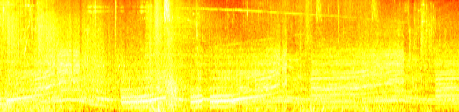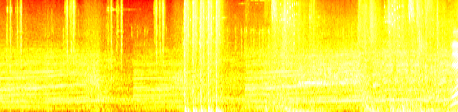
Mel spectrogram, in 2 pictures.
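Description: Car in the Fortnite video game driving with a continuous revving engine whose pitch swoops up and down, tire squeals and skids, and a burst of harsh clattering near the end.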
